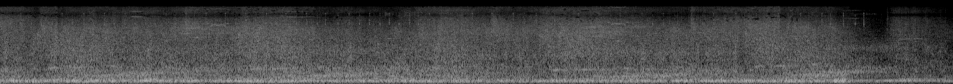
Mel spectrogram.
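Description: Game battle sounds of spells and clashing weapons play continuously.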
